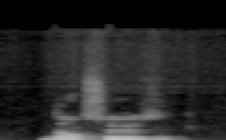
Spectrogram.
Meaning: female equivalent of danseur
- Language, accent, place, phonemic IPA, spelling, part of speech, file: French, France, Lyon, /dɑ̃.søz/, danseuse, noun, LL-Q150 (fra)-danseuse.wav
